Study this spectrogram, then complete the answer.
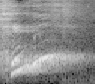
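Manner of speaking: very high, loud "oh" squeal; excited squeal. Real, not acted. Maker reacting while fitting the bow, excited squeal. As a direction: let out a high-pitched squeal.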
